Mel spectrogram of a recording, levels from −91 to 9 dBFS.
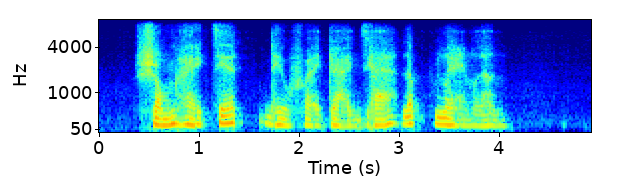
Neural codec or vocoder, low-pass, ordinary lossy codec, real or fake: codec, 16 kHz in and 24 kHz out, 0.6 kbps, FocalCodec, streaming, 2048 codes; 7.2 kHz; Opus, 32 kbps; fake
